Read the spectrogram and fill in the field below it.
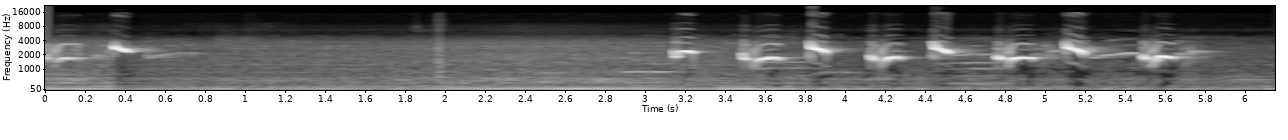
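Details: Lure song of a bar-winged prinia, mostly quiet low hum at first, then from the middle a fast series of about ten sharp, bending high chirps.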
